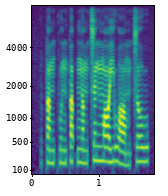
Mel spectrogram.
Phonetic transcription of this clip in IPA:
p ɐ˨ m kʷ ɐ˨˥ n p ɐ˧ p̚ ŋ ɐ˨˧ m t͡s ɵ˧ n m ɔː˨˧ j w ɔː˨˩ m t͡s o˥ w

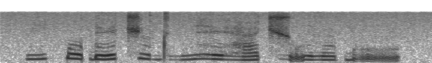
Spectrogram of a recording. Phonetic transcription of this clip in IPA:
i k͡p o ɗ e t͡ʃ ɯ dʱ i ɦ e ɦ æ t͡ʃ ʒ ṵ i̯ ð ø ɓ ṵ

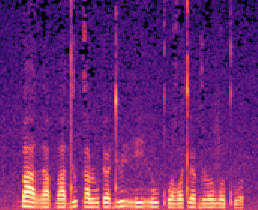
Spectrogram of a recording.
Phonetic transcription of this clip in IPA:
ɡ͡b a r a b a d ɯ ɡ a ɹ u ɗ œ d ʉ r i r u kʷʼ a ʁʷ œ t l œ ɡ ɹ ɤ v ɤ kʷʼ ɤ

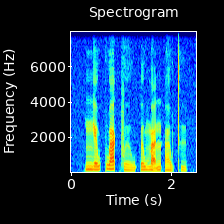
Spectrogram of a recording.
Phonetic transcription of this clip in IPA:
ɲ ɛ˨˦ w k w a˦˥ k̚ f ə̤ː˨˩ w ʔ ə˧ w m a̰˧˥ n ʔ a̤˨˩ w t̪ʰ ɨ˨˩ k̚

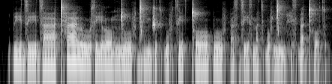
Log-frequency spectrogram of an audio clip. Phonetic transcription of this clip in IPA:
p iː d͡z iː d͡z æː ǀʰ æː l uː s iː l oː m ŋ͡ǀ uː f ɡ͡ǀ i m d͡ʒ u t͡s ɓ u f t͡s iː t͡s ǀ oː p uː f p æ s d͡z iː s m æ t͡s ɓ o f ŋ͡ǀ i m h i s ɓ æ ǀʰ oː t͡s

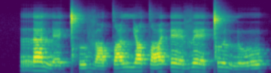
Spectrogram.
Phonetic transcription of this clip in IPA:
r a˥ lː ɛ˩ ǀʰ ʊ˩˥ v a˩ tˤ ʊ˩˥ lː i˧ tˤ ɛ˩˥ ʔ ɛ˥˩ v ɛ˥˩ ǀ ʊ˥ lː o˩˥

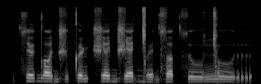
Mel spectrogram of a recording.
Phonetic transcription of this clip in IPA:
t͡s ø d̪ ɔ d͡ʒ ø t̪ ə ɳ t͡ʃ ə d͡ʒ ɛ ɡ͡ǀ ø d͡z ɔ t͡s u ŋ͡ǀ u r

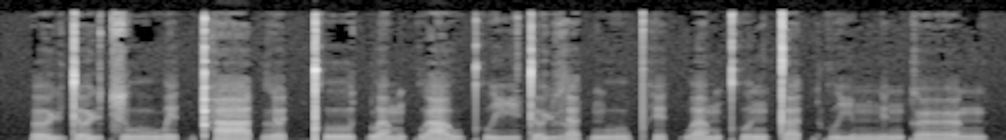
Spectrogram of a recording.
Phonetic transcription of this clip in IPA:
ɵ˨˧ ɥ t̪ ɵ˧ ɥ t͡s uː˨˩ w ɪ˨˥ k̚ pʰ aː˨ t̚ l ɵ˨˥ t̚ kʰ uː˥ t̚ w ɐ˨˩ m kʷ aː˨ w kʷʰ iː˨ t̪ ɵ˨ ɥ l ɐ˨ t̚ ŋ uː˨˩ pʰ ɪ˨ k̚ w ɐ˨˧ m kʷʰ ɪ˥ ŋ t̪ ɐ˨ t̚ kʷ iː˨˩ m ŋ ɪ˨˥ ŋ k œː˨˩ ŋ

